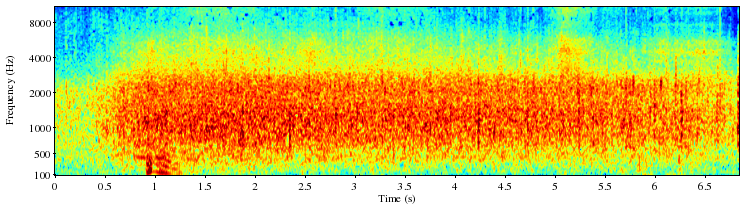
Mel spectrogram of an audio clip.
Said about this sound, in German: Großen Applaus für Ulf Burmeier und Thorsten Schröder.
